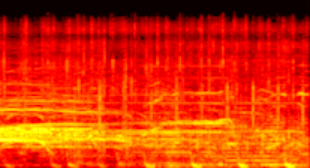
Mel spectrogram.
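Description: Crowd cheering and applause for performers at a comedy show, excited shouts and clapping over loud music, with a lively children's camp audience.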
